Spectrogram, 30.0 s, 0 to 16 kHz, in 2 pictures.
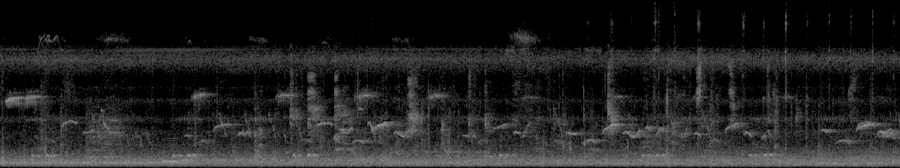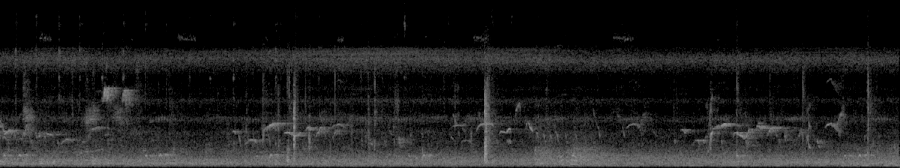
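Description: Birds giving many short, high chirps scattered throughout, over a steady outdoor background hum. One sharp click stands out about 23 seconds in.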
